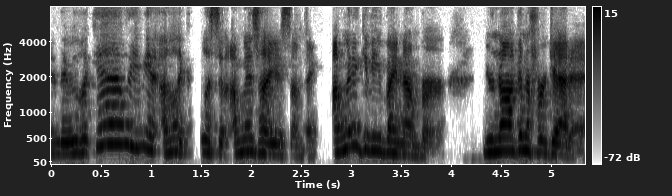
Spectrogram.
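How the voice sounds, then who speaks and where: A somewhat breathy woman with a fairly high pitch talks at a very fast pace. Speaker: podcast guest. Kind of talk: casual chat.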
